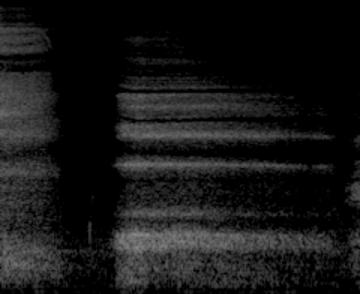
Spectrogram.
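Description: Deep breath drawn in through the nose, a steady airy inhale lasting a couple of seconds, close and quiet, with a brief pause before it and another breath starting at the end.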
